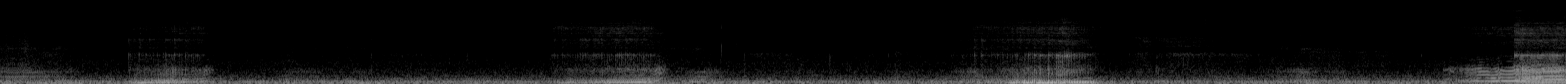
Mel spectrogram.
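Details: Loud, rattling low open-mouth snoring from a woman, about every four seconds (roughly 14 breaths a minute), with quiet exhalations between; audio only.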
